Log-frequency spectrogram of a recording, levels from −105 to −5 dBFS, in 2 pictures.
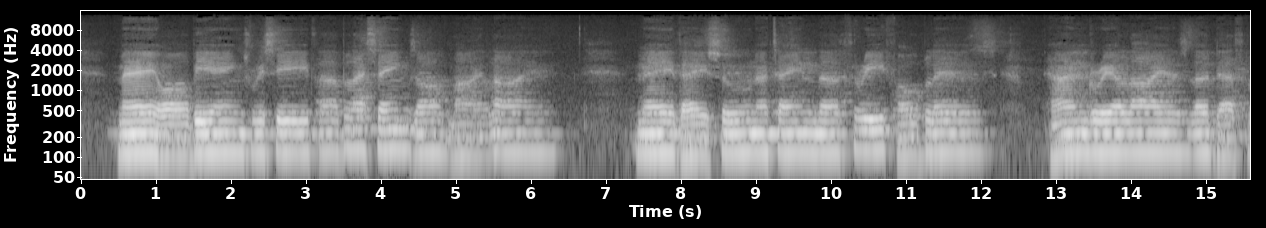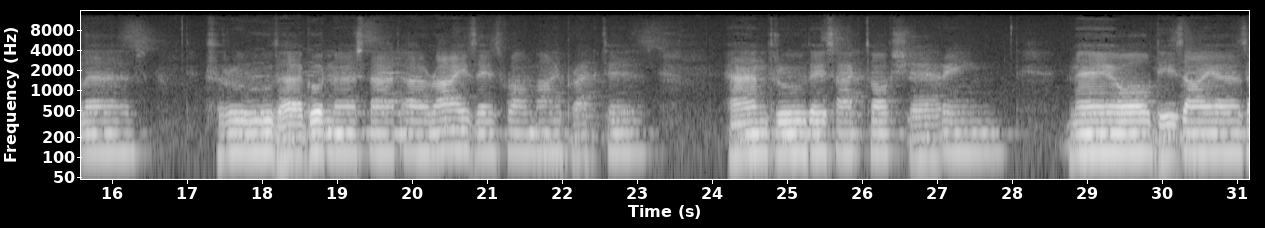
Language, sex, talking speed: English, male, 70 wpm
